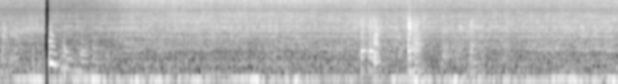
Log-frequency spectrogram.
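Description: Tengra fish cooking in a covered pan, a continuous steady hiss of steam and sizzle close by, with a sharp knock near the start and a few faint clinks.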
